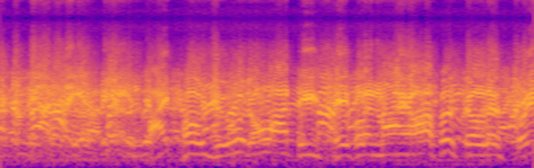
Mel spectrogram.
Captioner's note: crowd talking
